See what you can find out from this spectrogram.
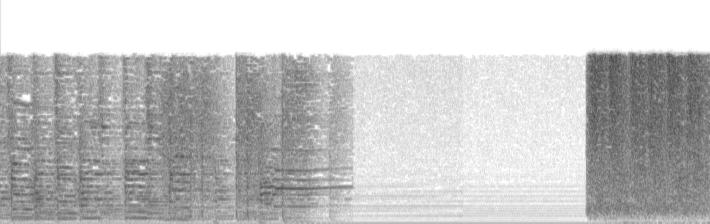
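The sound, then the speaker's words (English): Rapid automatic gunfire rattles in loud, dense bursts, breaks off into a lingering ringing tone, then resumes abruptly for a final stretch. “Nice shooting.”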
